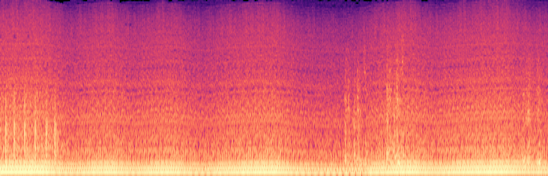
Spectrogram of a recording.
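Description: An off-road jeep's engine drones as it drives.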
